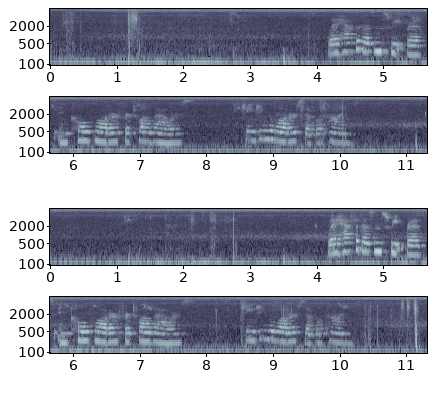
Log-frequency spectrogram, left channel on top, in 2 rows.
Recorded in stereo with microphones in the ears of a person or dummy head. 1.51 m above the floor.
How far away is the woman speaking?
About 4 m.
